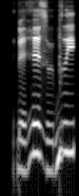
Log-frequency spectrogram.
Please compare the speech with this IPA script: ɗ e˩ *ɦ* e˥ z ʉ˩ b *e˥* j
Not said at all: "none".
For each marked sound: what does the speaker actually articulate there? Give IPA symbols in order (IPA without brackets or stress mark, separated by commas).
ɦ, ɨ˥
